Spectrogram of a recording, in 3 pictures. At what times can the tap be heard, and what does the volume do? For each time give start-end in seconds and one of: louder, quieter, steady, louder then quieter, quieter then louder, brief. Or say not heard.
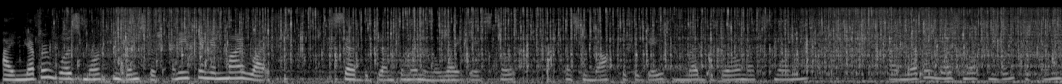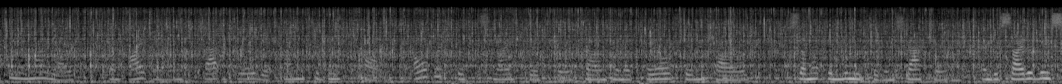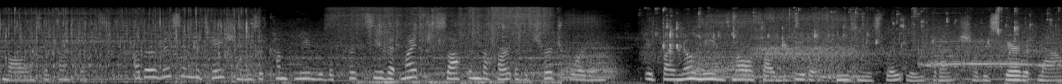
0.0-31.8 steady.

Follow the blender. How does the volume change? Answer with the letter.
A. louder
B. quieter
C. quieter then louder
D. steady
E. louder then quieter
A.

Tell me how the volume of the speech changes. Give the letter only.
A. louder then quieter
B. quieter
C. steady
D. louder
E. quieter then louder
E.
